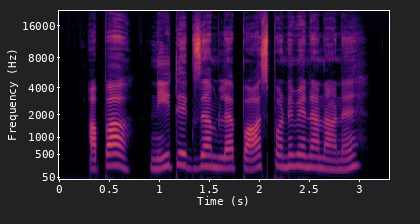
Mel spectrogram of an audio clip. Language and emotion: Tamil, sad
